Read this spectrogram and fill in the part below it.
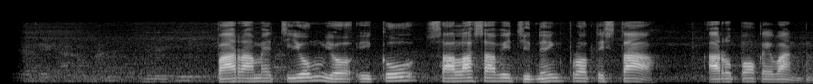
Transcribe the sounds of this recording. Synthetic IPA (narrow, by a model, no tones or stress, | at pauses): paɾamet͡ʃiʊmjɔʔikusalahsawid̥ʒ̥i̤nɪŋpɾɔt̪ɛst̪a | ʔaɾupɔkewan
